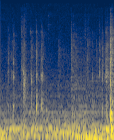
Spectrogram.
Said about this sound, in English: Apparently my typing is like thunder cracks in the distance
